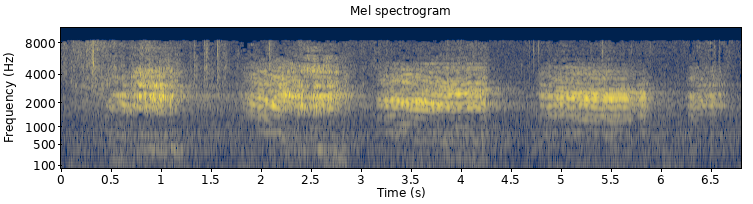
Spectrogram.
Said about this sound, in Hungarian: Már a hétvégén szervezett túrán lehet hallgatni a Gimszarvas állományáról híres Gemenci erdőben a szarvasbőgést.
